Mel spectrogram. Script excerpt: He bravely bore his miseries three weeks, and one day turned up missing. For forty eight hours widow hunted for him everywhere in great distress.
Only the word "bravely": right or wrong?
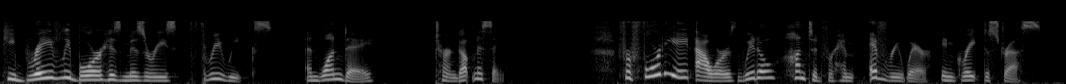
right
